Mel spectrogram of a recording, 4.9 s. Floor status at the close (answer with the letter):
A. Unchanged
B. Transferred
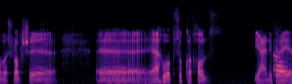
A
